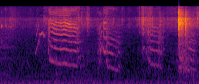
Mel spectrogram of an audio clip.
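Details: Newborn chinchilla (Chinchilla lanigera) kits, a little male with his mother, give thin, high squeaks, each wavering and then falling away, as if already talking to her.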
